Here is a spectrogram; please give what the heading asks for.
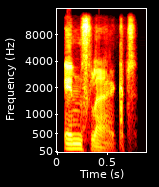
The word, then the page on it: inflect: British English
